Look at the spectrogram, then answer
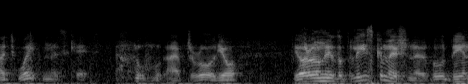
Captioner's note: chuckles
